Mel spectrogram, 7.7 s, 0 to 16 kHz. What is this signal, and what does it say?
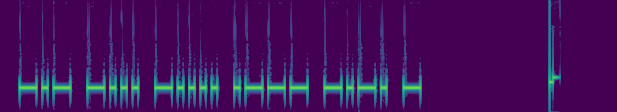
Morse code, heard as a keyed tone, about 17 wpm, 700 Hz. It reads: KB6JCT
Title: USA Callsign DE Callsign - 6 Characters - 17wpm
